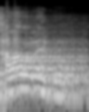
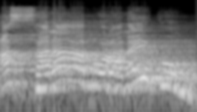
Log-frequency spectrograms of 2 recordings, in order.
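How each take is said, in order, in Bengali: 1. শুরুর অক্ষরগুলো বাদ দিয়ে সংক্ষেপে বলা হয়। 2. প্রতিটি অক্ষর পূর্ণভাবে ও যত্নসহকারে উচ্চারণ করা হয়। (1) "এই সালাম না" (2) "শুদ্ধভাবে"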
